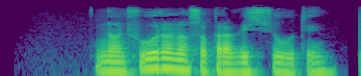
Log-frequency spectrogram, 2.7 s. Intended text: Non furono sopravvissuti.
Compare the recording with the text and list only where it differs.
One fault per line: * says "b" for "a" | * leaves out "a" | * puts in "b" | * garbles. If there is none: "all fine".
all fine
